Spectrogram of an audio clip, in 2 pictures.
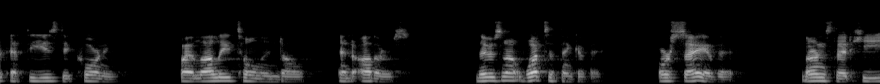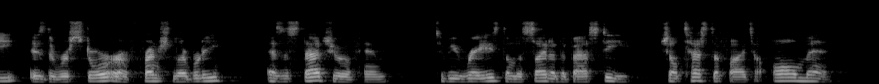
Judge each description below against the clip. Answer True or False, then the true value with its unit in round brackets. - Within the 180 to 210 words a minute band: False (155 wpm)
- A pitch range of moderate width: True (3.7 semitones)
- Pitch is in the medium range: True (145 Hz)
